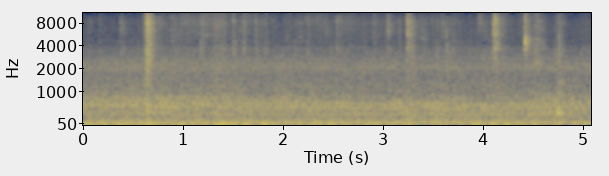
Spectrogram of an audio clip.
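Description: Steady low rumble of a VIA Rail passenger train running at speed, heard from inside the coach. A few short sharp clicks sound over it, one about half a second in and several more between three and four and a half seconds in.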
